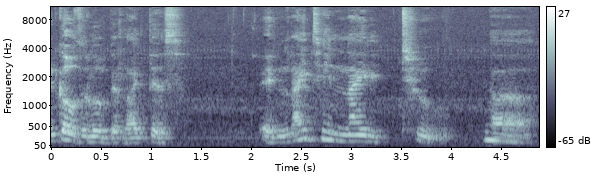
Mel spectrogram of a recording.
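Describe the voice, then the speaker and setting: A man with a normal speaking voice talks at a moderate pace in a fairly high pitch with lively intonation. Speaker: author. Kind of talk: casual conversation.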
